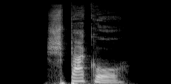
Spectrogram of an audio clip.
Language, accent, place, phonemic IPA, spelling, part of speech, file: German, Germany, Berlin, /ˈʃpako/, Spacko, noun, De-Spacko.ogg
- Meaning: alternative form of Spacken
